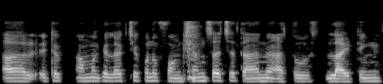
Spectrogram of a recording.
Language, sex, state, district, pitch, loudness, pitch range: Bengali, male, West Bengal, Kolkata, 150 Hz, -19 LUFS, 145-165 Hz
